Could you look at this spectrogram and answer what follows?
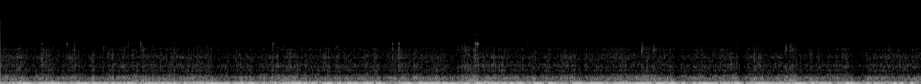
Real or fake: real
